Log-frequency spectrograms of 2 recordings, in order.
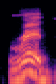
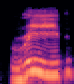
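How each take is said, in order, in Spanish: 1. Tiene la pronunciación en pasado. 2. Tiene la pronunciación en presente. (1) "pero en pasado cambia la pronunciación" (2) "en presente es read"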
